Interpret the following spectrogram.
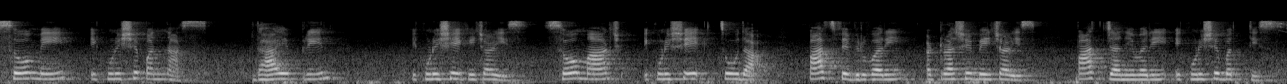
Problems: constant background noise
